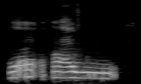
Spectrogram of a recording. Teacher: غا کے لیے دیکھیں اس پہ فتح ہے تو آواز ایک کاؤنٹ کے لیے اوپر جائے گی، پھر نرمی سے ہم واو ساکنہ کے ساتھ اسے ملائیں گے. تو جب یہ نرمی سے ملے گا تو آواز کا جو فلو ہے نا اس کو ضرور فیل کریں، اور لپس کو مکمل رول کرنا ہے، فرنٹ میں فارورڈ میں آگے آپ پش کریں گے اسے، ٹھیک ہے، آؤٹ ورڈ، تاکہ دانتوں سے جدا ہو جائے.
